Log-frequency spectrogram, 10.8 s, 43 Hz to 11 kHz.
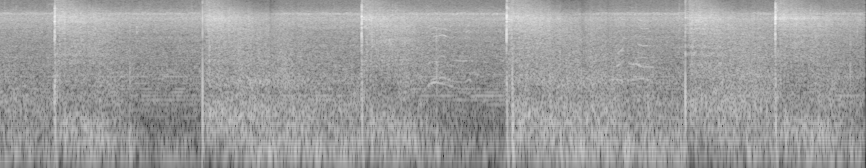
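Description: Excalibur 1.75-inch canister shells, fused to fire one after another, launching and bursting. A sharp bang comes about every two seconds, six in all, over a steady wash of noise.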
